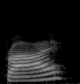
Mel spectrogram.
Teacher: so you have a diphthong, I as I in the alphabet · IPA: aɪ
